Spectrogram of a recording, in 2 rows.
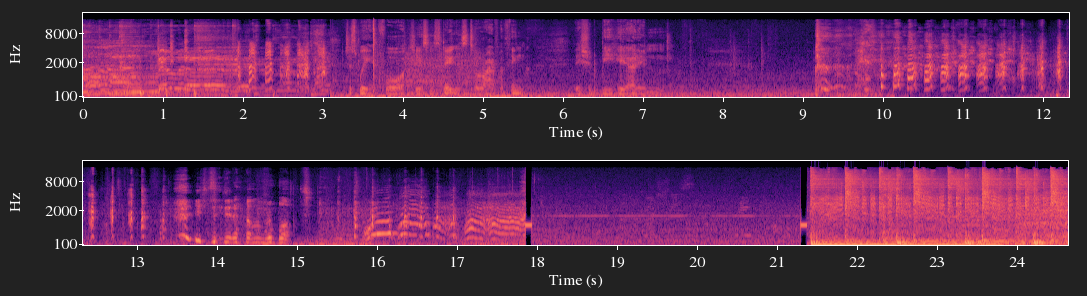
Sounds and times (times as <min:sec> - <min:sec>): Speech: 0:03.3 - 0:05.6.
